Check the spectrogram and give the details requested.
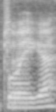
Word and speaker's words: Boyega: Sorry, John Boyega. I don't mind your acting in other movies. Sorry, I butchered your name. Boyega.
